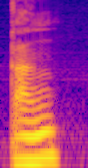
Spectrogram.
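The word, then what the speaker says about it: qan: Entonces, están los pronombres personales de ñoca, can, con Q, can, pai. Es más fácil. Pai con y griega. – Can, pero can. – Can, gutural can, también, sí.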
